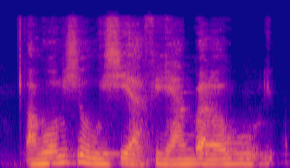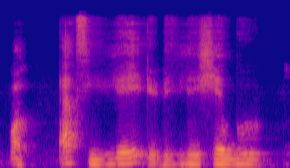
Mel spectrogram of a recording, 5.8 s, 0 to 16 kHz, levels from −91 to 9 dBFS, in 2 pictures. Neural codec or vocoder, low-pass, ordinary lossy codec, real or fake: codec, 24 kHz, 0.9 kbps, WavTokenizer, medium music audio release; 10.8 kHz; Opus, 64 kbps; fake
